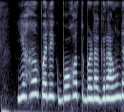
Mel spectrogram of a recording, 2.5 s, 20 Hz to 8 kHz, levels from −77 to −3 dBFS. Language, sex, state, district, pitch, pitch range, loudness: Hindi, female, Himachal Pradesh, Shimla, 300 Hz, 280-335 Hz, -15 LUFS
